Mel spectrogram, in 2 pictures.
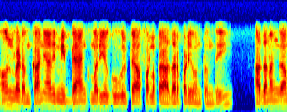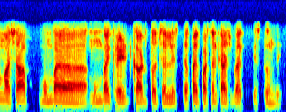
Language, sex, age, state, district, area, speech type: Telugu, male, 18-30, Andhra Pradesh, Sri Satya Sai, urban, conversation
